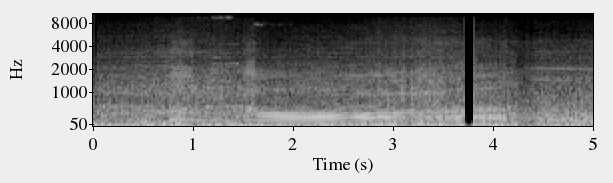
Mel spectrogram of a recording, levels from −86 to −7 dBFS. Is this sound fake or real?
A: real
